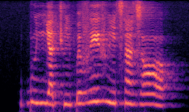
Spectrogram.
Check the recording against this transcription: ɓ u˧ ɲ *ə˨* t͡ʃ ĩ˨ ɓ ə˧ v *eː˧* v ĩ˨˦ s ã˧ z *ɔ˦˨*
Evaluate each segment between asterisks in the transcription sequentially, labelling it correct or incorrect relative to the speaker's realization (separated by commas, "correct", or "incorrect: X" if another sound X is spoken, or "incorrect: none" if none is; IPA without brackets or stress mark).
incorrect: a˨, incorrect: eː˦, correct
